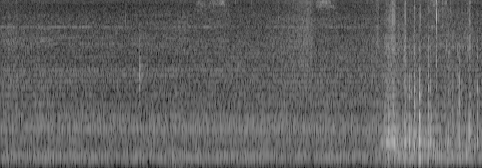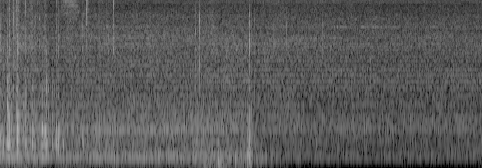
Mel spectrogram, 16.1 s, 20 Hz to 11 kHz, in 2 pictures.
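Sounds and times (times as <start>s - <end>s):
steady low hum: 0.0s - 16.0s
rustling and clicking handling noise: 6.2s - 10.1s.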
